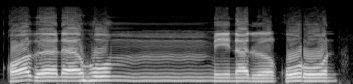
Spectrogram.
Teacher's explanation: mimnya masukkan kepada mim kedua dan ditahan gunahnya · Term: Idgham Mimi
